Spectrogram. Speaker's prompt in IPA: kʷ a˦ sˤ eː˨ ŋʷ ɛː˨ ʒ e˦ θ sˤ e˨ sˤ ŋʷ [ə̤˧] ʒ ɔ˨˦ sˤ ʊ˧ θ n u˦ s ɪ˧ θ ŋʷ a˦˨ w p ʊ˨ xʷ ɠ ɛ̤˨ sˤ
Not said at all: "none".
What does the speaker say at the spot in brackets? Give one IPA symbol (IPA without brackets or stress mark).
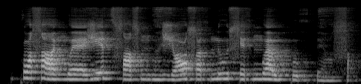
a̤˧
